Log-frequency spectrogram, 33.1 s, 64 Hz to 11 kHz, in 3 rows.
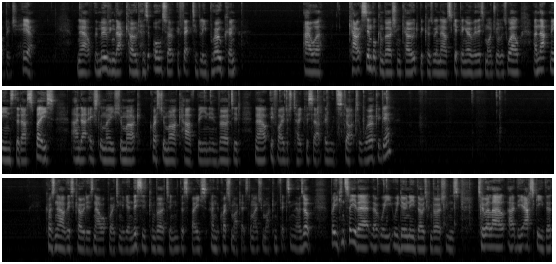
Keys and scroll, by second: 17.3 Home, 17.7 ;, 18.0 F6, 18.6 Return, 30.5 ctrl+z, 30.7 ctrl+z, 30.9 ctrl+z, 31.2 ctrl+z.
